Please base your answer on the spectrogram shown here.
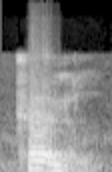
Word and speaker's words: colonel: excellent how about number four how do you pronounce this word take care colonel colonel smith in the u.s english it's colonel okay so ken smith built the house in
